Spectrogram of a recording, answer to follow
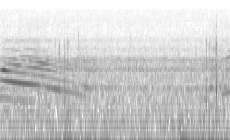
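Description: A person's high-pitched call, one long whoop sliding down in pitch over about the first second.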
